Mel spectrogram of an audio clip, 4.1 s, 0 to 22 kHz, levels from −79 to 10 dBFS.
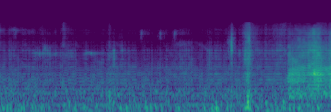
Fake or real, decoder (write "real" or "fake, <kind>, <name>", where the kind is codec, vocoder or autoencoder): fake, vocoder, Vocos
